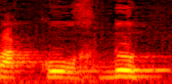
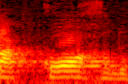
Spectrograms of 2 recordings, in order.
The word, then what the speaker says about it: acordo: né então o ver o substantivo acordo tem um som fechado o verbo acordo que tem um som aberto portanto a pronúncia é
